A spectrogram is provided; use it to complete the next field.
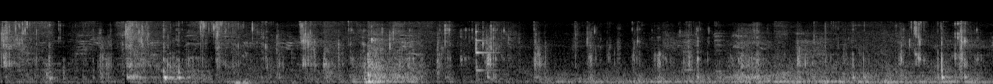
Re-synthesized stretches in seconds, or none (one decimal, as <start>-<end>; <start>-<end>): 0.0-0.5; 5.1-5.6; 7.6-9.9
